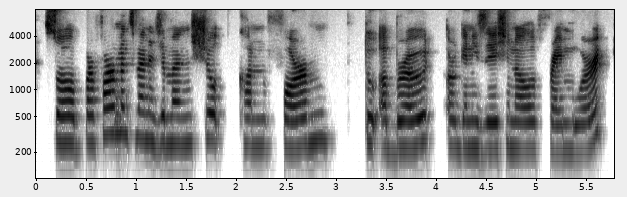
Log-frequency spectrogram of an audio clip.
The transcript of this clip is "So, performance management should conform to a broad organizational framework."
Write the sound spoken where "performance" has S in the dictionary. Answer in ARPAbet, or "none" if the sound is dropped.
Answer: S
